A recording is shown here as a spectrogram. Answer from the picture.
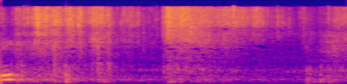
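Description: Thin plastic packaging bag crinkling as it is handled, in two spells: one at the start and another about a second in.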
